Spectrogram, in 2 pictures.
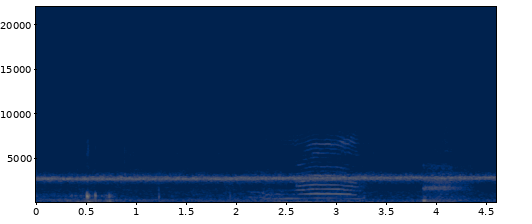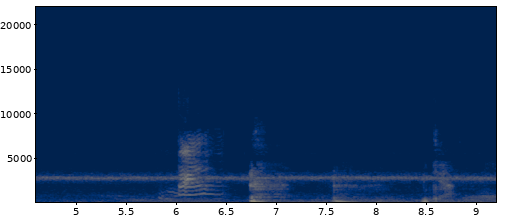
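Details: Cat meowing and yawning: a single drawn-out, wavering meow near the middle, then several soft knocks and short bursts, all over a constant high-pitched electronic tone.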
